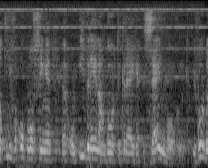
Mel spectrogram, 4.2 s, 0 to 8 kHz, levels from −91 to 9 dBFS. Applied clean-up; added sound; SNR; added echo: none; Alarm; 9 dB; reverberation time 1.9 s.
